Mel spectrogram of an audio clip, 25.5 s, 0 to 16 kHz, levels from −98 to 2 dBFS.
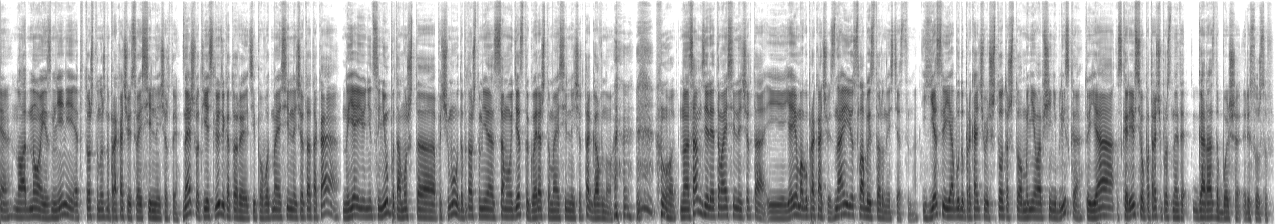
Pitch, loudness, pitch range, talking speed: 120 Hz, -19 LUFS, 115-135 Hz, 195 wpm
